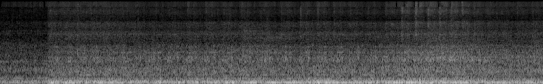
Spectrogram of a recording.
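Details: 1998 GMC Sierra brought back to running: engine catches and settles into steady, even low idle with no knocks, misses or hunting; sounds healthy.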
